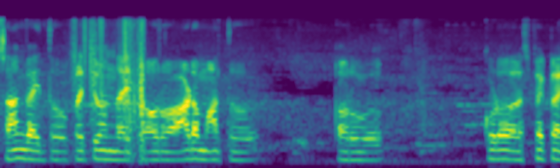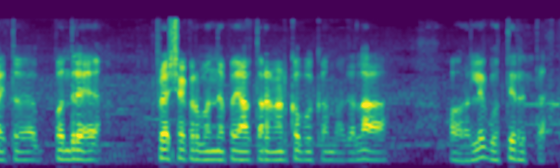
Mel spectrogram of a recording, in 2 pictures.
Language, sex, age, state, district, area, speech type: Kannada, male, 18-30, Karnataka, Vijayanagara, rural, spontaneous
